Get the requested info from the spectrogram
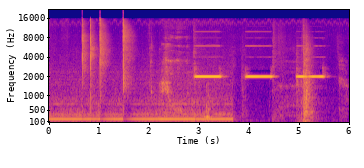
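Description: Microwave oven running with a steady hum while heating milk and water, then finishing its cycle: three long high beeps about a second apart, the hum cutting off after the first beep. A few sharp clicks in the first second and a half.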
